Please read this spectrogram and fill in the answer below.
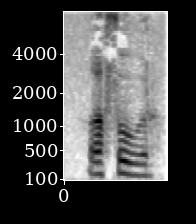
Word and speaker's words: غفور: How would you pronounce it if you were going to stop on it? Ghafur.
